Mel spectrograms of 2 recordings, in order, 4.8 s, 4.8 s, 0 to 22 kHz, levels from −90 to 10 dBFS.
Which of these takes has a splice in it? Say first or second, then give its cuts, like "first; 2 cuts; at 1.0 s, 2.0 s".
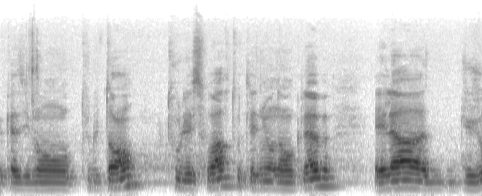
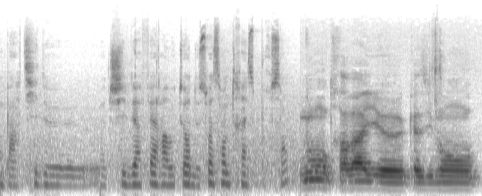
second; 2 cuts; at 1.1 s, 3.0 s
